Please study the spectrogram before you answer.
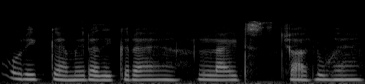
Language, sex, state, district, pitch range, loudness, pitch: Hindi, female, Maharashtra, Nagpur, 205-220 Hz, -39 LUFS, 210 Hz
